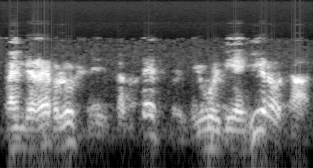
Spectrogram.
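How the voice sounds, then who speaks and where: An actor playing a courtly foreign revolutionary with formal, deliberate speech in 1930s radio drama style. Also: male voice, lowish voice, big pitch swings. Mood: earnest, conspiratorial. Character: courtly foreign revolutionary doctor, smooth conspirator. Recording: distant, muffled, noisy old radio recording.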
